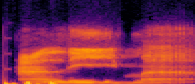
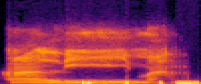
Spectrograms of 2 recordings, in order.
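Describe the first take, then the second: First: The word ends on a vowel, without n. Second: The word ends with an n sound. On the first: The speaker calls it right. "ketika wakaf dibaca ali alima" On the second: The speaker calls it wrong. "enggak bisa dibaca aliman"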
